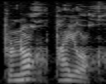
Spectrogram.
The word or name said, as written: Prnokhpaioch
